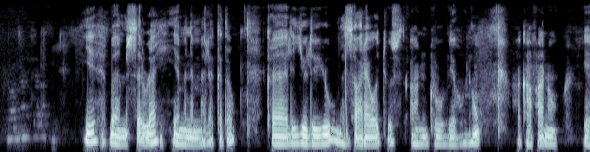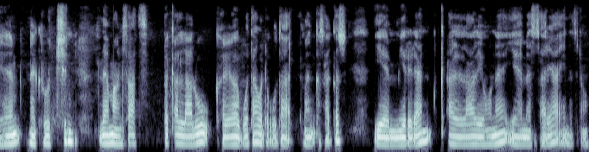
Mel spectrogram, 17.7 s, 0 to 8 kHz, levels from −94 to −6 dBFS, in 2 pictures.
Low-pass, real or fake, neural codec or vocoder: 7.2 kHz; real; none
